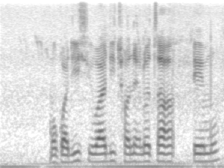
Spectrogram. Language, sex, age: Tswana, male, 25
